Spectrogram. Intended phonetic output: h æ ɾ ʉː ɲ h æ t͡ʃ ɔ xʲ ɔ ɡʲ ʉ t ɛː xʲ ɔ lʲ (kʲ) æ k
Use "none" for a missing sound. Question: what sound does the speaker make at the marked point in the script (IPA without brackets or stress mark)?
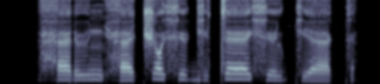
kʲ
